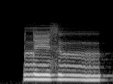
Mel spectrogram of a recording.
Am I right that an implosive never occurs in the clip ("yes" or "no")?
yes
